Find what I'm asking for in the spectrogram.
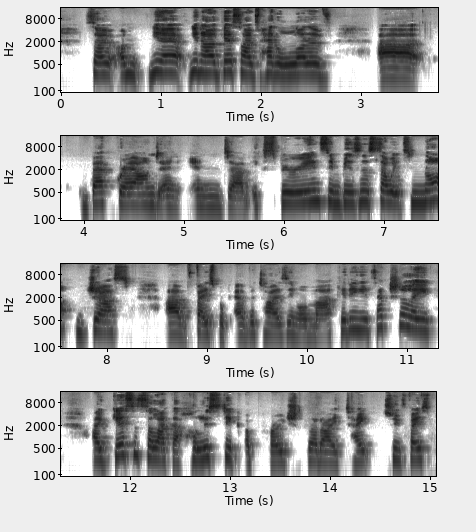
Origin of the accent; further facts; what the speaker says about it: Melbourne, Victoria, Australia; I came from Melbourne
